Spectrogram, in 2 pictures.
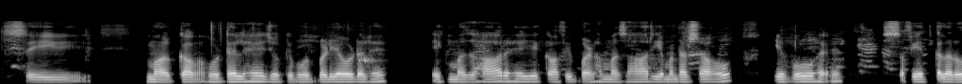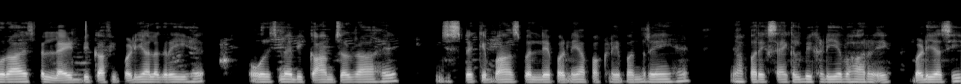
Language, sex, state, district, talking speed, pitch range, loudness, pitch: Hindi, male, Uttar Pradesh, Jyotiba Phule Nagar, 205 wpm, 115-125 Hz, -18 LUFS, 120 Hz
